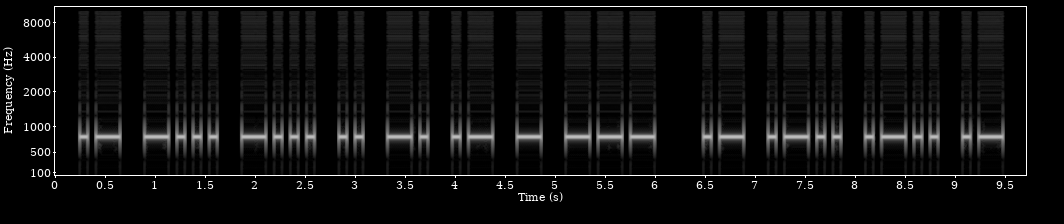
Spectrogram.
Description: Morse code, heard as a keyed tone, about 15 wpm, 800 Hz. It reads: ABBINATO ALLA
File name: ITALIEN texte clair 1 vitesse 14 mots minute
